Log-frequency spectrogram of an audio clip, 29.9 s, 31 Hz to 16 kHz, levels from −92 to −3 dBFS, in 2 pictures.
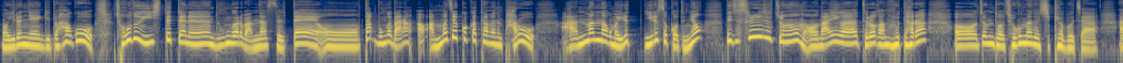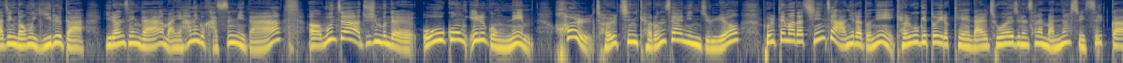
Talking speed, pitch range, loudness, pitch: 295 characters per minute, 175-260 Hz, -15 LUFS, 215 Hz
